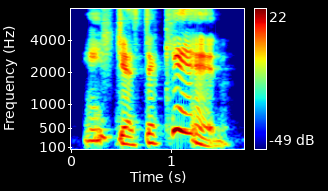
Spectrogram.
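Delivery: loud, very high falsetto. [name] resentfully mimics his friend Eddie's words back at him: falsetto imitation of Eddie. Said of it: "mimicked in a falsetto voice".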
